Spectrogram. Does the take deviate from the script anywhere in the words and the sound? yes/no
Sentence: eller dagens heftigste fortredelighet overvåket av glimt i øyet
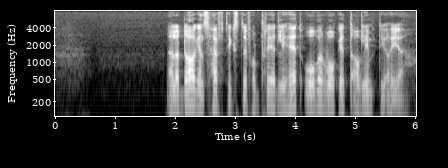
no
